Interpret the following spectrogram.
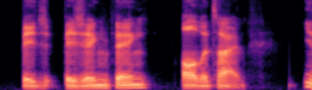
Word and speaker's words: Beijing: the US people always say Beijing it's Beijing this carries over whenever they see the J for some reason they Fran ofile it this also carries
